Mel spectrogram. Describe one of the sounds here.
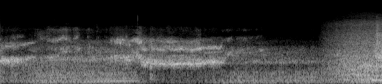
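Tyres screech on the tarmac.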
